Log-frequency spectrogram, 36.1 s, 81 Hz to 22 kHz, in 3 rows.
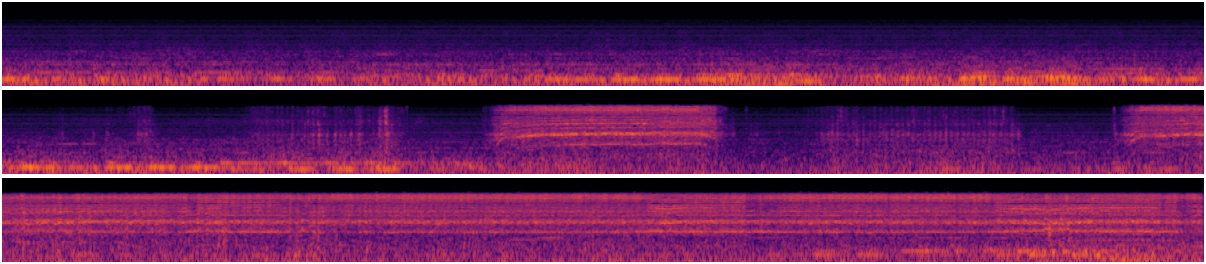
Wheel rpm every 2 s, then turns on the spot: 0, 0, 0, 0, 0, 0, 0, 10, 60, 100, 10, 50, 160, 160, 160, 160, 160, 160.
14-16 20-22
